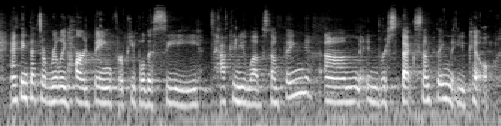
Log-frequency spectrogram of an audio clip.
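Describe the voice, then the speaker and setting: At a moderate pace, a woman speaks at medium pitch with a Texan accent. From Texas. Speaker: hunter. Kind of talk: group discussion.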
